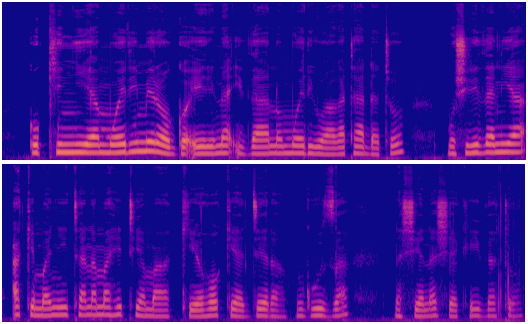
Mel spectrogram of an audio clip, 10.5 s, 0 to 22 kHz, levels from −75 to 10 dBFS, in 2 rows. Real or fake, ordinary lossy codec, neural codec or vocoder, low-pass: real; none; none; none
